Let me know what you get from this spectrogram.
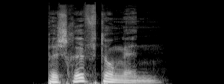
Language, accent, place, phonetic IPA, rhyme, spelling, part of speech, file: German, Germany, Berlin, [bəˈʃʁɪftʊŋən], -ɪftʊŋən, Beschriftungen, noun, De-Beschriftungen.ogg
- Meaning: plural of Beschriftung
